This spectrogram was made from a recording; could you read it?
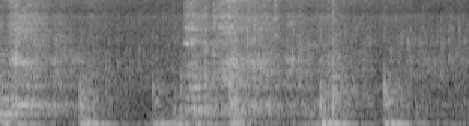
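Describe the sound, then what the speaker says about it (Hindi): Kelaji masala mixed with yogurt is stirred in a pan, with rhythmic scraping strokes against the metal about every half second over a gentle, continuous sizzle. "इसको अब हम अच्छे से मिक्स करेंगे"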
